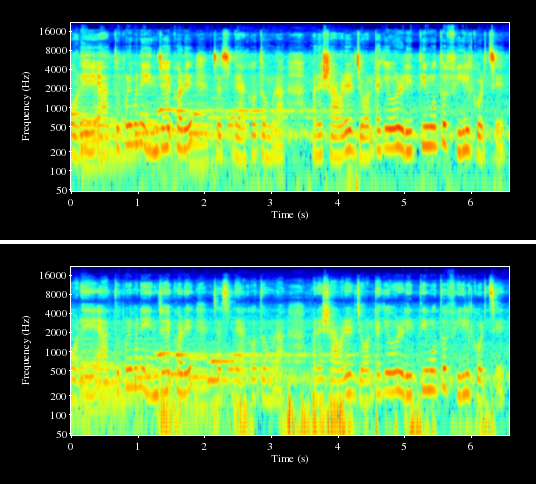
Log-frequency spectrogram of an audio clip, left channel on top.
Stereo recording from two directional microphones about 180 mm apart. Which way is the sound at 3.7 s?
15° left (ahead or behind).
